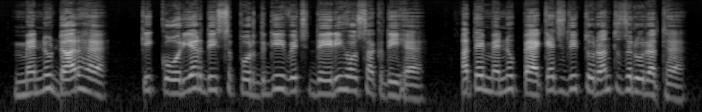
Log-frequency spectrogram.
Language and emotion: Punjabi, fearful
